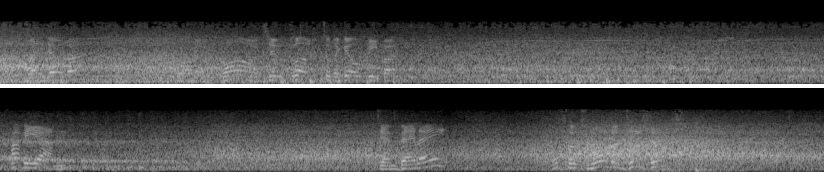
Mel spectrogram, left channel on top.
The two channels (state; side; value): different; both; correlation -0.01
